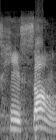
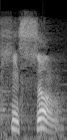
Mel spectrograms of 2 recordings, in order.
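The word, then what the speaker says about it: Hee-song: teachers for years now that my name is hee song not his but no teacher has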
